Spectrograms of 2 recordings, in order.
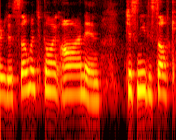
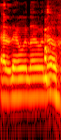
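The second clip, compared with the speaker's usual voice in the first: put-on British accent; 2 semitones lower than usual. Talking about always wanting to be British, the speaker does a fake British accent. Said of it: "Why do I always want to be a British person?".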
